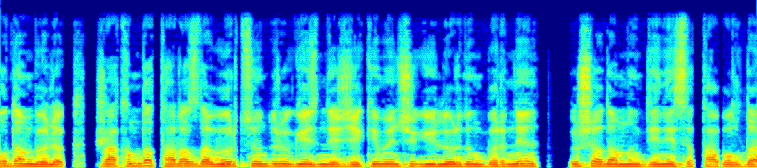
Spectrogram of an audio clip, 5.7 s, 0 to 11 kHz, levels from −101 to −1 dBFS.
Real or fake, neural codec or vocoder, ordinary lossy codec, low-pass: fake; vocoder, 48 kHz, 128 mel bands, Vocos; none; 9.9 kHz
